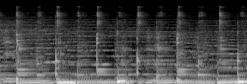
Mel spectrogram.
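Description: Dangdut koplo band playing an instrumental passage: arranger keyboard melody over bass and an even, driving drum rhythm.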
